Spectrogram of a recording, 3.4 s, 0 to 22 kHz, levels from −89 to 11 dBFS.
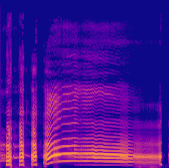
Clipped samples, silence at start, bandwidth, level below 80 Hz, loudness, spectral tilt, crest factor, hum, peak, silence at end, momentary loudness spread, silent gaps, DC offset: under 0.1%; 0 s; 19 kHz; -76 dBFS; -15 LUFS; 2.5 dB/octave; 14 dB; none; -4 dBFS; 0.15 s; 12 LU; none; under 0.1%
